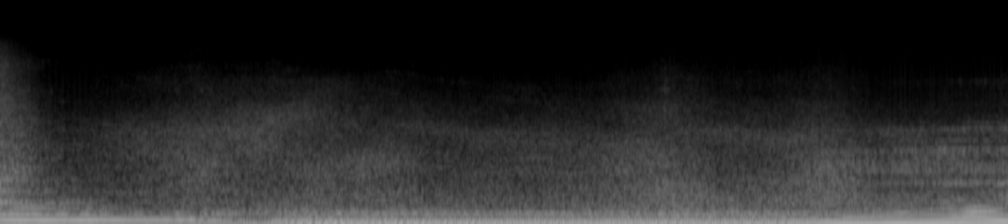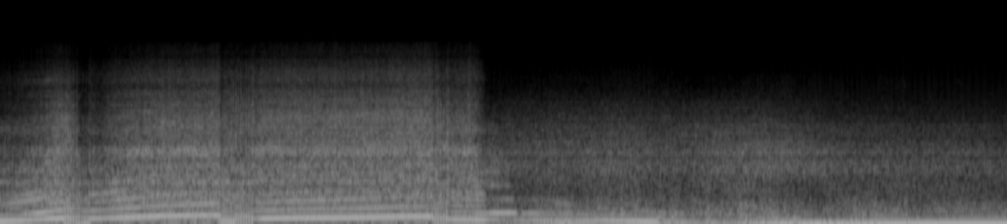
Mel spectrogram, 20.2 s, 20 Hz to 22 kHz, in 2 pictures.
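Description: Turbocharged 2.0-litre four-cylinder of a 2019 Volvo V40 T5 through a Polestar exhaust, heard close at the rear of the car. It runs at a steady low drone, then about eight seconds in pulls hard with the pitch climbing, dropping back twice at gear changes. After about fifteen seconds it lifts off, the pitch falls, and it settles to a steady drone.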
